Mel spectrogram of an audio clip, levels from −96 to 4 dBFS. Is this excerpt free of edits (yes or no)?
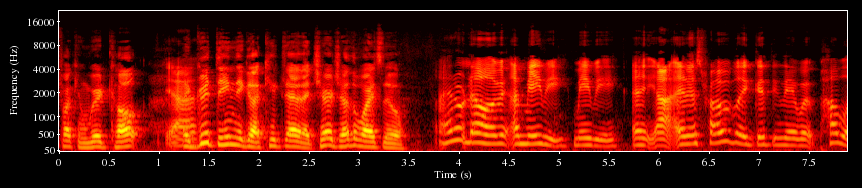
no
